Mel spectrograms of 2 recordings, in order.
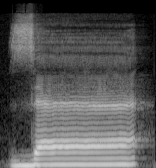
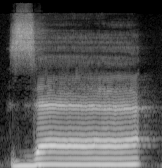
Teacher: যা উচ্চারণ করার সময় অবশ্যই এক আলিফ টেনে পড়তে হবে।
